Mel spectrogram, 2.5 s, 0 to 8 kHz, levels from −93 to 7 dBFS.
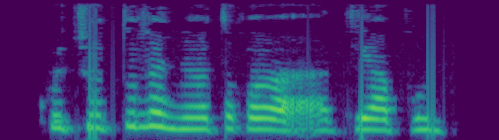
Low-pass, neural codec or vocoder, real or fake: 7.2 kHz; none; real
